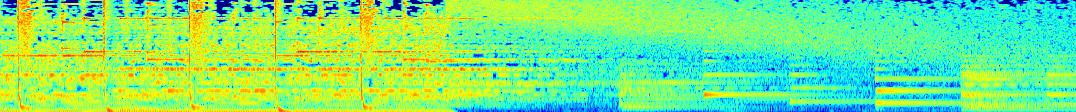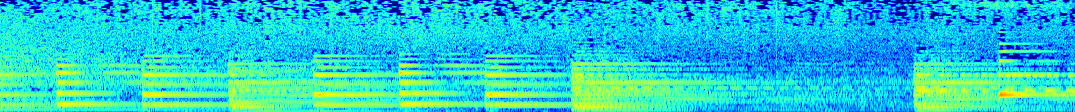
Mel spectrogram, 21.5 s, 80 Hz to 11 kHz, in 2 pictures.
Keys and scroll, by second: 8.2 shift+v.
